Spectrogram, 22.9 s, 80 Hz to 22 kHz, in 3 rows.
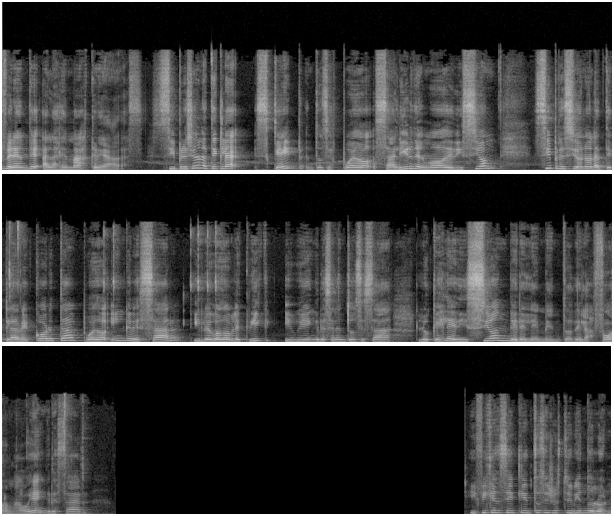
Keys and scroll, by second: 3.1 Escape, 7.7 v, 16.0 super+=, 17.5 space.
